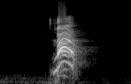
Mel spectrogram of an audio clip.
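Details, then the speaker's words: Hiccup, loud enough to wake the house, likened to a donkey bray. "That was a hiccup. It has been compared to a donkey braid before."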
